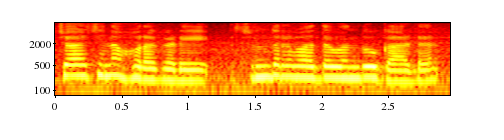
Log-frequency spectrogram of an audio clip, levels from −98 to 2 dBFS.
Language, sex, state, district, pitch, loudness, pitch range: Kannada, female, Karnataka, Bidar, 230 Hz, -14 LUFS, 195-245 Hz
